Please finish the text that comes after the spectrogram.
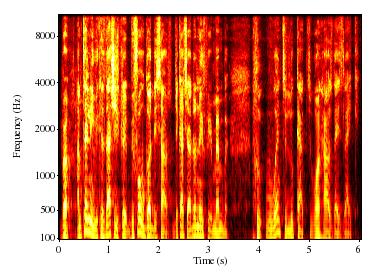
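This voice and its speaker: A man's voice: fairly low pitch, animated, quick pace. A young man in a casual podcast chat, playful and teasing, who often repeats his phrases. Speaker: podcast co-host.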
